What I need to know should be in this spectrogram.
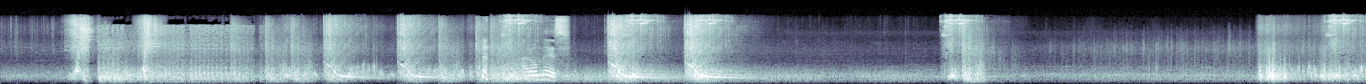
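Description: Sharp whooshing blasts and impacts burst out in quick bursts.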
